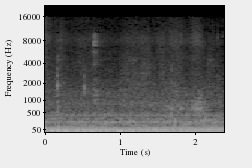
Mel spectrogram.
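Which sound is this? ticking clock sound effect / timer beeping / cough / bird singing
ticking clock sound effect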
